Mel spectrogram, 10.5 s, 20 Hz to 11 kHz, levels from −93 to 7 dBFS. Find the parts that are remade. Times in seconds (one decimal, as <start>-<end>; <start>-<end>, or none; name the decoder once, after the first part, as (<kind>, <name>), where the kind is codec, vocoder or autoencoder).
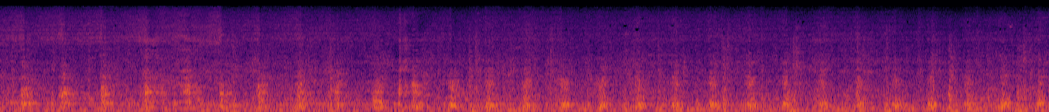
1.4-2.2 (codec, SNAC); 3.7-4.3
